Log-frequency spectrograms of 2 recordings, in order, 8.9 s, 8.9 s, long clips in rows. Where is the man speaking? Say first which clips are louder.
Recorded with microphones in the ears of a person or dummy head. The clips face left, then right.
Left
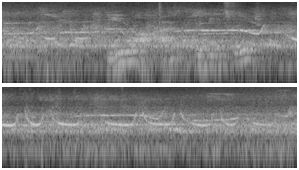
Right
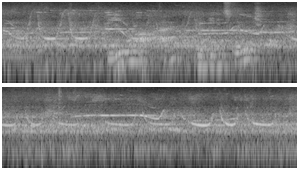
Even; 5° left (ahead or behind), 3 m.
